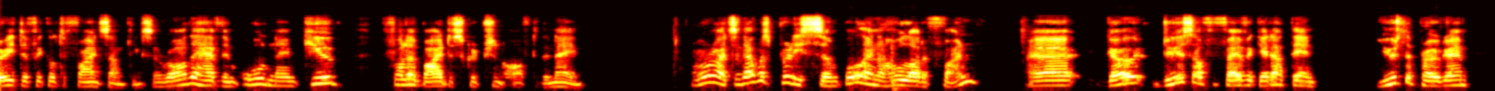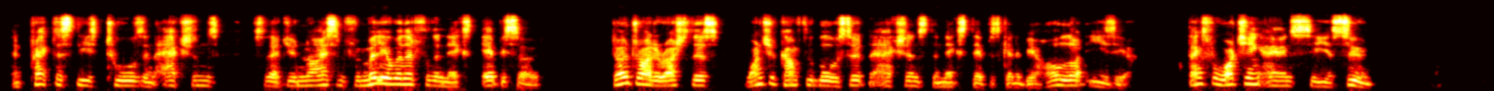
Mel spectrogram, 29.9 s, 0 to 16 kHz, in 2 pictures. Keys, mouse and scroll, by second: 6.5 F10.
